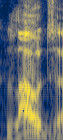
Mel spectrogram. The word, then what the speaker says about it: Lao Tzu: Lao Tzu.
